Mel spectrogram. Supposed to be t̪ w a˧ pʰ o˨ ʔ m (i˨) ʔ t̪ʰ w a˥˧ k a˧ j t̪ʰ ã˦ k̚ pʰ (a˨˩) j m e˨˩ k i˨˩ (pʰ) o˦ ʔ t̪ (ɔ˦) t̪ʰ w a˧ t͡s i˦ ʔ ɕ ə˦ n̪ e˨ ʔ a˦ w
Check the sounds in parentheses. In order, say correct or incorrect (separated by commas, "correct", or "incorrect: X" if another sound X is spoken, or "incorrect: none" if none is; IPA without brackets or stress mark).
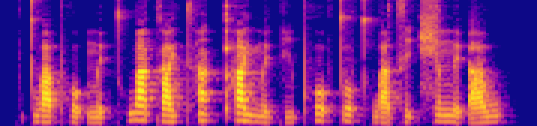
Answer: incorrect: e˨, incorrect: a˥˧, correct, incorrect: o˦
